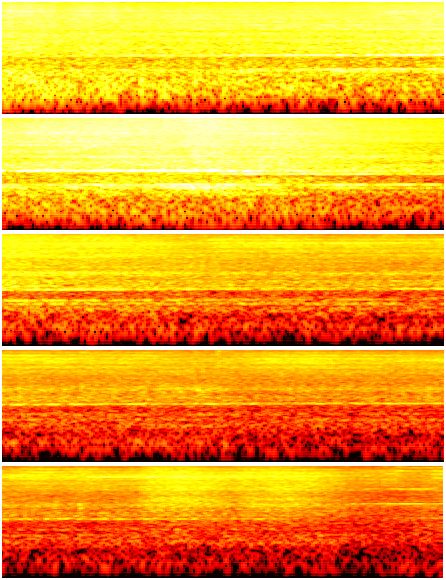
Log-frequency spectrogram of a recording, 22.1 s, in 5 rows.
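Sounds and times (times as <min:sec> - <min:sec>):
steady whine: 0:00.0 - 0:22.0
train rumbling past: 0:00.0 - 0:22.0.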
